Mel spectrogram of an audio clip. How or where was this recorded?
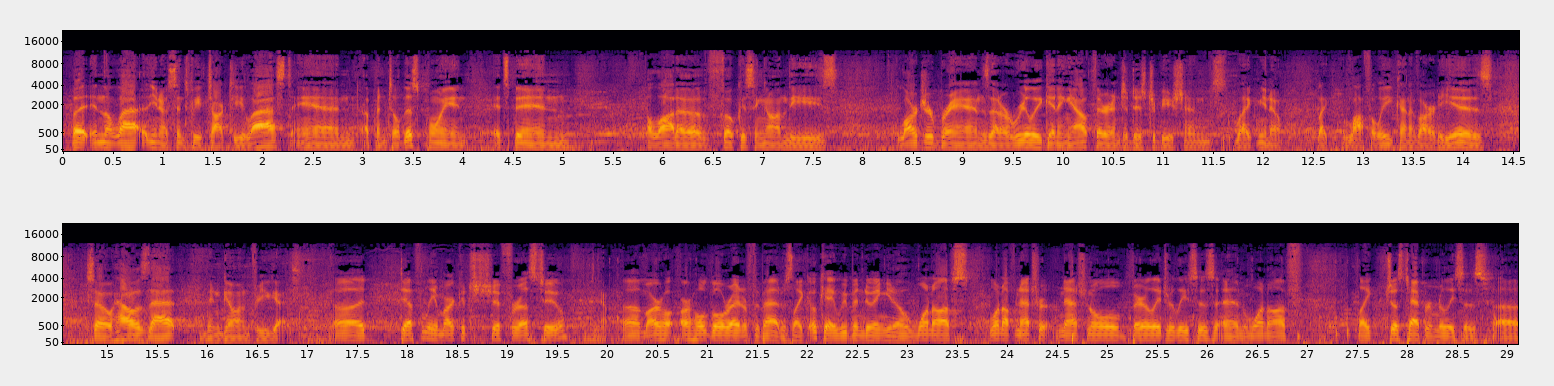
busy venue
